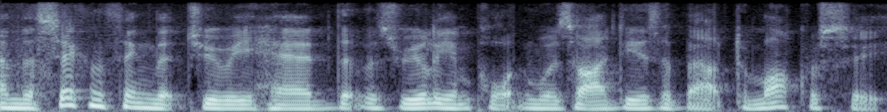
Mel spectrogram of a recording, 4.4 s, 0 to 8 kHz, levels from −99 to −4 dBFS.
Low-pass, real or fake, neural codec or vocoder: 7.2 kHz; real; none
